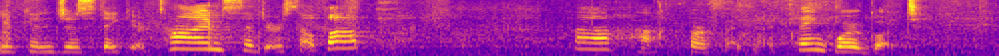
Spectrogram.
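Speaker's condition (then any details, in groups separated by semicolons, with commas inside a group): No condition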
